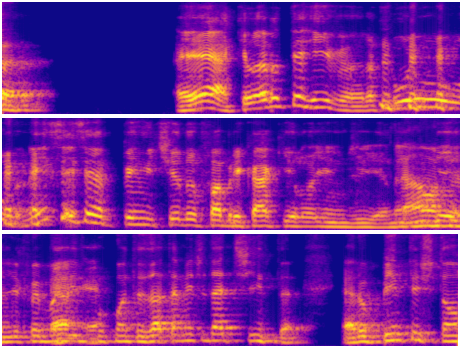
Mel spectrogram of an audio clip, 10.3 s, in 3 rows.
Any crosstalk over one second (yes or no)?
yes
